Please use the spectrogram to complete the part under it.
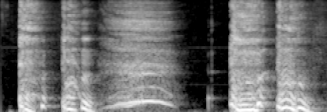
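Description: A coughing fit: several harsh, loud coughs and throat-clearing bursts, with a longer strained, voiced stretch in the middle before two more rough bursts close the sequence.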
